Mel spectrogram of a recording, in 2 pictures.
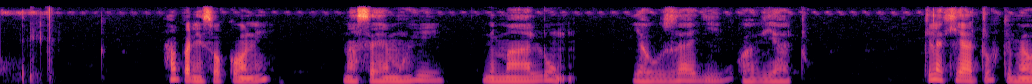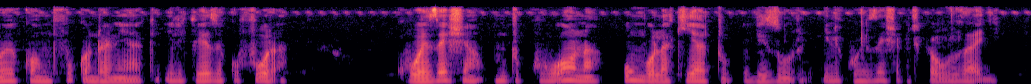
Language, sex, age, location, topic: Swahili, male, 25-35, Mombasa, finance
